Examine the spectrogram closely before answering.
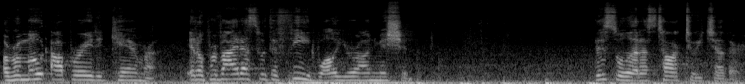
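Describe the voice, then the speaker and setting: An actress playing an upbeat young female technician guiding a teammate through a mission, speaking in a brisk, practical way, in video game dialogue. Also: medium pitch, a little hiss or hum, close to an everyday voice.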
